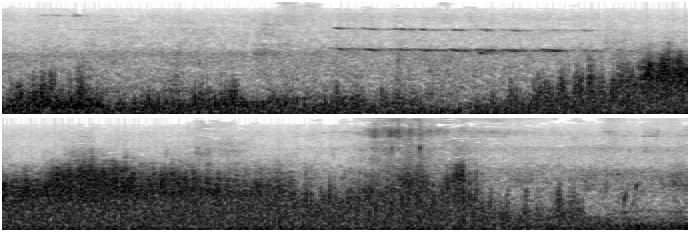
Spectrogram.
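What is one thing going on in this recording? Bare feet wade and splash through shallow water.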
